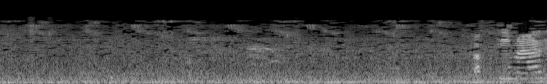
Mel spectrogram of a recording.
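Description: Wind rustles through leaves outdoors.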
